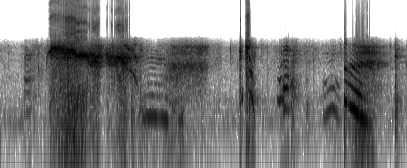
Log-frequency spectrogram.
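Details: A loud, forced sneeze-like burst, deliberately faked rather than a real sneeze, followed by laughter and playful voices; imitated sneeze.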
